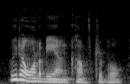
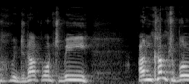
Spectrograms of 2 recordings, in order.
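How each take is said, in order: First: It is said in the speaker's ordinary voice. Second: It is said in a put-on official-sounding accent.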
